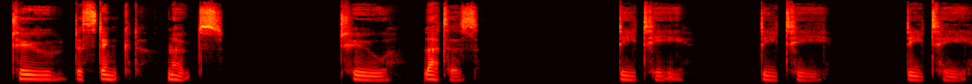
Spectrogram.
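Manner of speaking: slow hushed whisper. A narrator's reading. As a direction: breathe the letters quietly. Whispered inner thought.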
